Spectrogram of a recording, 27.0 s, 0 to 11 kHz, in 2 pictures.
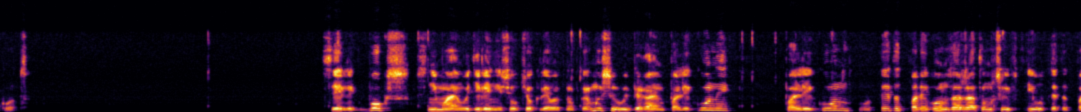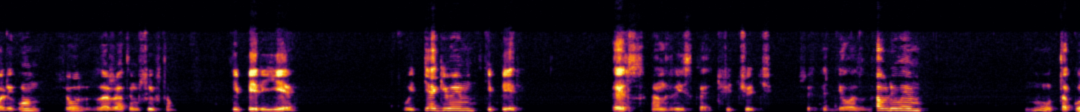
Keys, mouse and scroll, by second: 4.7 click, 5.2 click, 7.7 click, 12.3 shift+click, 13.4 shift+click, 13.4-14.4 scroll down 2, 14.6 middle click, 17.7 e, 21.3 s, 24.7 middle click.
